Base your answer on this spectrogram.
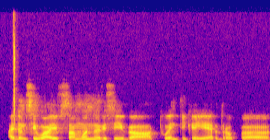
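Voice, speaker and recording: A man's medium-pitched voice with an Italian accent and fairly even intonation. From Italy. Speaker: crypto influencer. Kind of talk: interview. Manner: halting, many fillers.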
